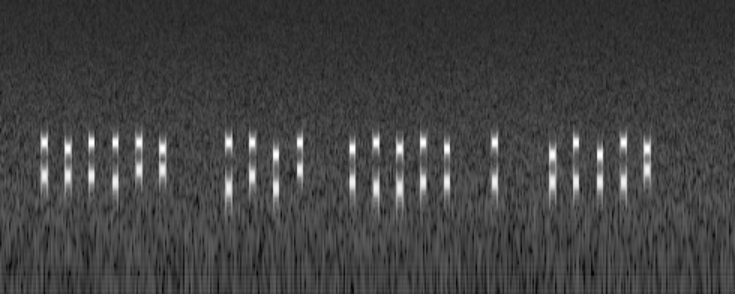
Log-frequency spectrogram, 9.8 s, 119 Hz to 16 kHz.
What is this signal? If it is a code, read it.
DTMF, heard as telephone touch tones, dialled by machine, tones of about 80 ms. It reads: 9896#0 391# 53265 6 46460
